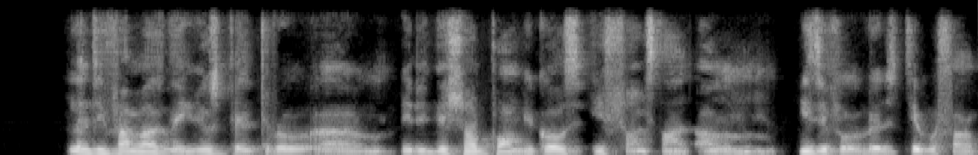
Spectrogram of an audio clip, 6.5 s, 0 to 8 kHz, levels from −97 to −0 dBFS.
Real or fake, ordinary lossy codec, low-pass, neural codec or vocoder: fake; none; 7.2 kHz; codec, 16 kHz, 1 kbps, FreqCodec, larger model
